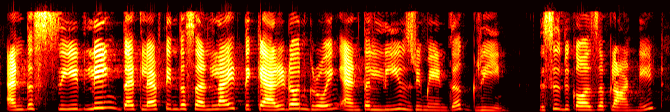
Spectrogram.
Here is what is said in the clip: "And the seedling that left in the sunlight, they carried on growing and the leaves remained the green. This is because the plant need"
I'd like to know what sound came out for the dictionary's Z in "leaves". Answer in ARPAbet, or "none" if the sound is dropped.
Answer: Z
